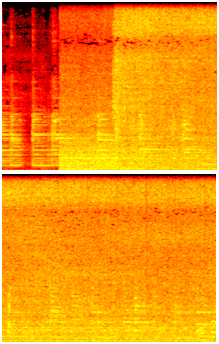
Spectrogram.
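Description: Electric belt sander running: a loud, steady hiss over a low hum that starts suddenly about a second in.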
